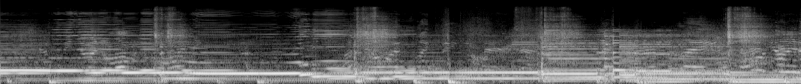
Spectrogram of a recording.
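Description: Blues harmonica in a neck rack playing long held notes that change pitch a few times, over an amplified electric guitar.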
